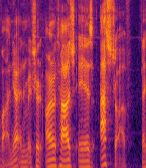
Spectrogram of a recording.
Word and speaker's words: Astrov: - Yeah, yeah, yeah, and Richard Armitage, so Toby Jones is playing Uncle Vanya, and Richard Armitage is Astrov, did I say it right, Beth?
